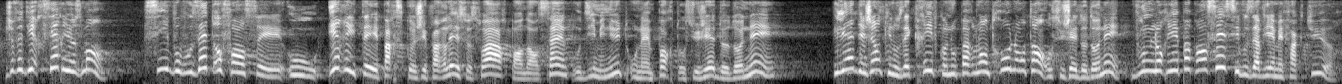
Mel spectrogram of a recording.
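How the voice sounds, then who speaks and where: A woman's voice: high voice, big pitch swings, a little fast, in a large hall. A woman preaching a sermon in a French voice-over, with emphatic, repetitive declarations.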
